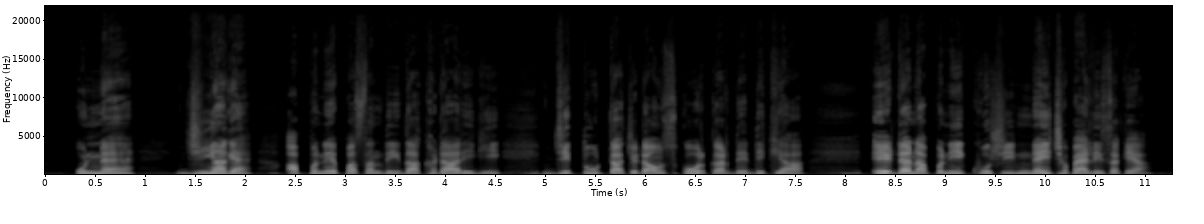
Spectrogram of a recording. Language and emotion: Dogri, happy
